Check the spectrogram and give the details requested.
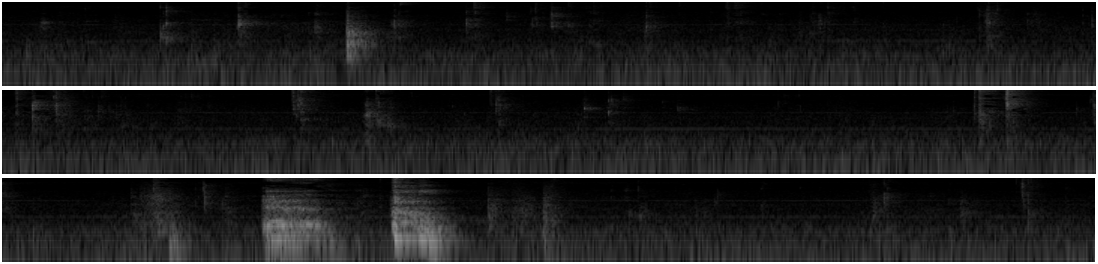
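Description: Close-up eating sounds of chewing skewered fish balls: wet mouth smacks and small clicks scattered throughout. About twelve seconds in comes a short, loud double cough.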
